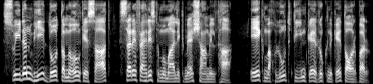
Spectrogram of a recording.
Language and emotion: Urdu, neutral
